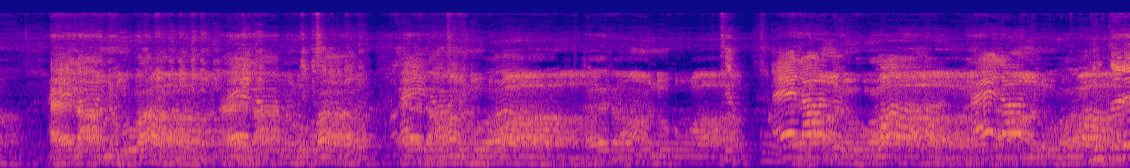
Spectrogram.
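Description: A man's solo voice chanting a devotional Urdu poem (manqabat) in long, drawn-out melodic phrases with ornamented runs. It comes in just under a second in and breaks briefly for breath twice.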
